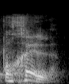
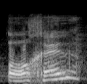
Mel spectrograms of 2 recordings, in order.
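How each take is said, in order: First: "Ochel" with short O and stressed chel; stress on last syllable. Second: "Ochel" with a long, stressed O; stress on first syllable. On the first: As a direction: land on the end of "Ochel". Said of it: "Uniquement l'accent où tu mets". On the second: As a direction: lean on the O of "Ochel". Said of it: "j'ai mis une fois l'accent au début". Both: Shown as a demonstration.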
